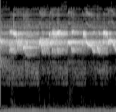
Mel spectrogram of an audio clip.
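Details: Warbling white-eye at Mount Fuji in a rapid, high-pitched twittering run of tightly linked squeaky notes with quick up-and-down inflections. The voice is steady and continuous over a faint low background hum.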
